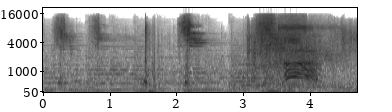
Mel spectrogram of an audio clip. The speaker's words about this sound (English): Aladdin kicks Saluk, who crashes down, his mouth twisted in fury. Saluk swings mighty blows at Aladdin, who punches and kicks back.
